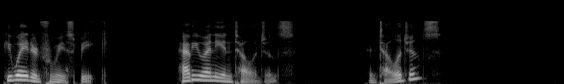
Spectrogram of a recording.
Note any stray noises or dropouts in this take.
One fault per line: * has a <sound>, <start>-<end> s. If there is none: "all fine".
all fine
